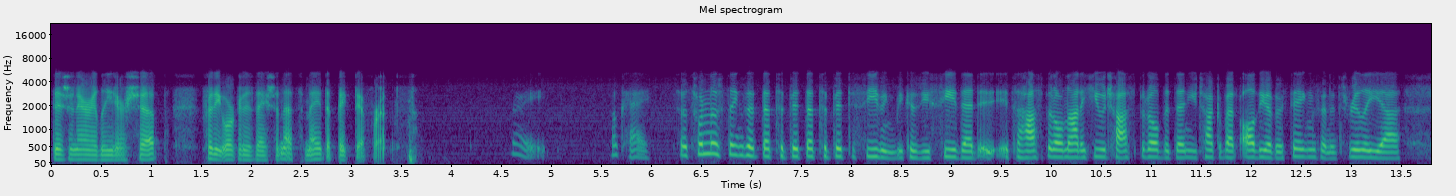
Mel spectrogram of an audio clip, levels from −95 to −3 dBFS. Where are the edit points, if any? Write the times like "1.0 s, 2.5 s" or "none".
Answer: 7.5 s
